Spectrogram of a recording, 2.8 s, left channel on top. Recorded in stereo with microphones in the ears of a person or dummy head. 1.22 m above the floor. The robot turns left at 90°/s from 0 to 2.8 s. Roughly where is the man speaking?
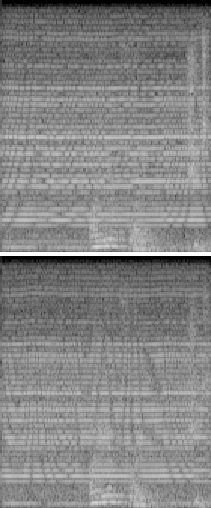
Right.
